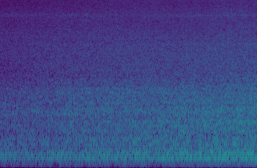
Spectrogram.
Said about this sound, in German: Doch genau in dem Moment, als sie die Straße betritt, taucht in der Ferne ein Auto auf.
